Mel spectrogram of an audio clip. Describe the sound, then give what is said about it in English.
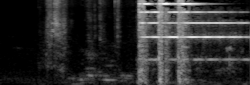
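A bright bell rings out sharply with a couple of quick strikes, rung to mark a correct answer in a quiz, its metallic tone ringing on and fading slowly, preceded by some faint soft rustling. “Dang, I was wondering if you'd ever get the bell run for you”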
